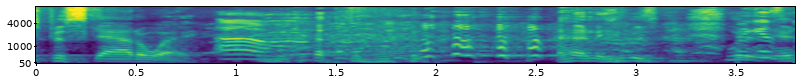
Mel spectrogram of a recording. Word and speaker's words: Piscataway: It's Piscataway. Oh. And he was, Because that's how I pronounced it too.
